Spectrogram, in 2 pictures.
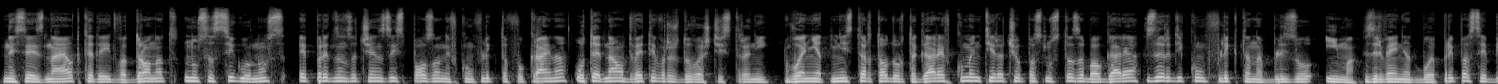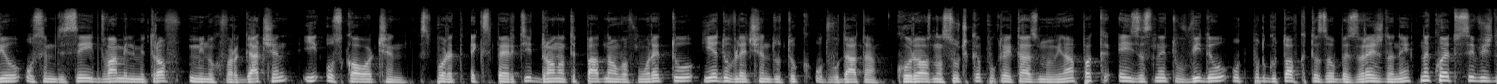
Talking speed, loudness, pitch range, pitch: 155 wpm, -18 LUFS, 125-150 Hz, 140 Hz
